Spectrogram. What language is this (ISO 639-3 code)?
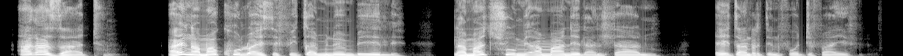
nde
